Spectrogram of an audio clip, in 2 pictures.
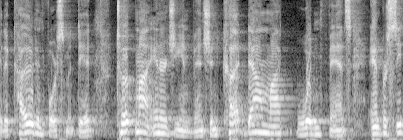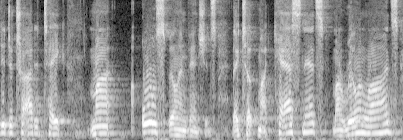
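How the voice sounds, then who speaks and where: A man's voice: expressive, moderate pace, fairly bright tone. A man giving an impassioned public comment at a meeting, pleading and agitated, speaking into a podium microphone. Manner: pleading, agitated, pitch climbing as he grows upset.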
